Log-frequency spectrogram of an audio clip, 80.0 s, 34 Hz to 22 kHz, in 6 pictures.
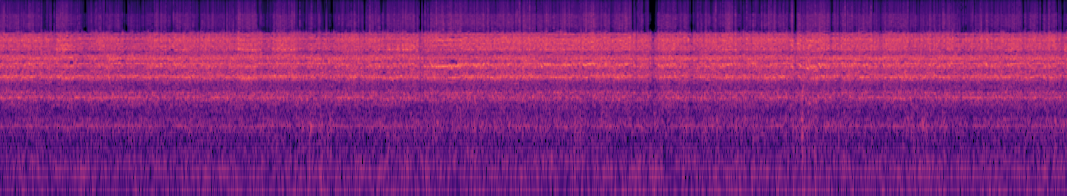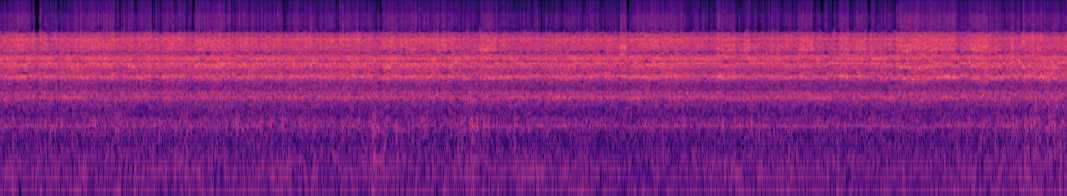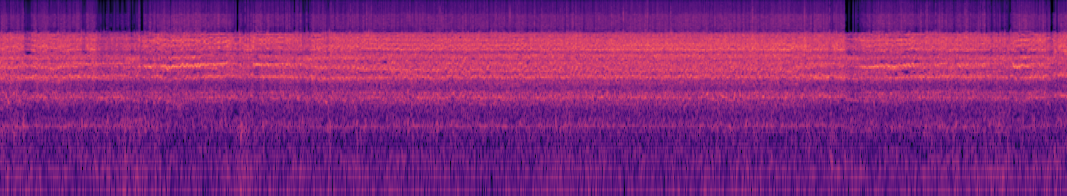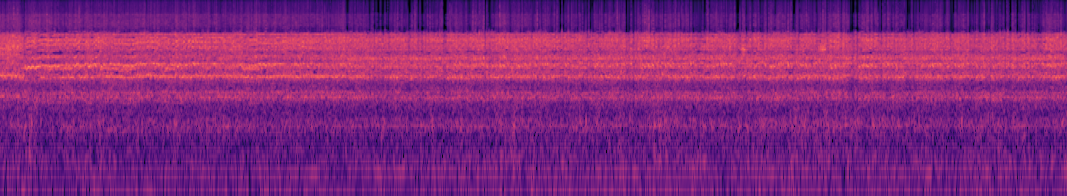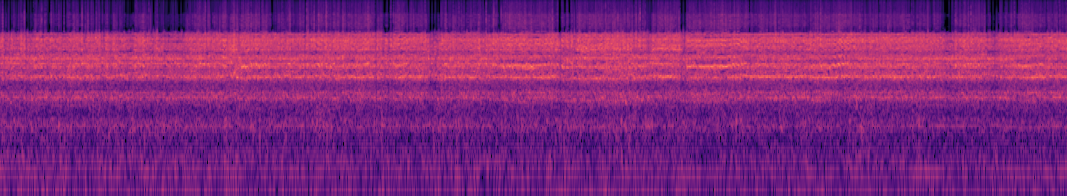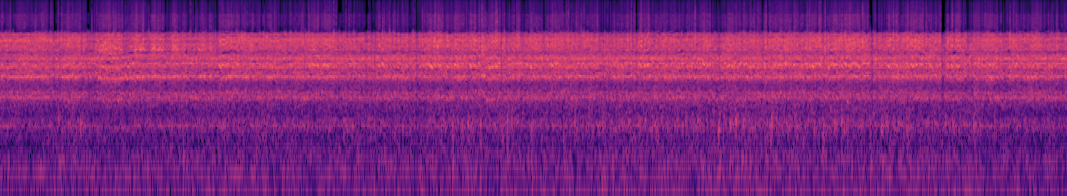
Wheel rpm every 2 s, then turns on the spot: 230, 230, 230, 230, 240, 230, 230, 230, 230, 230, 230, 230, 220, 220, 220, 220, 210, 210, 220, 230, 220, 220, 230, 230, 240, 230, 230, 230, 230, 230, 220, 220, 230, 230, 230, 240, 240, 240, 230, 230.
none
